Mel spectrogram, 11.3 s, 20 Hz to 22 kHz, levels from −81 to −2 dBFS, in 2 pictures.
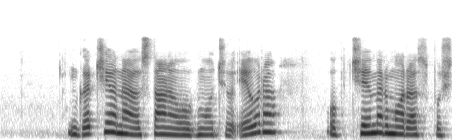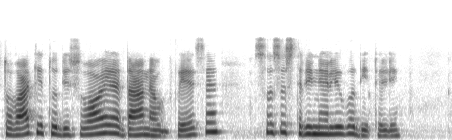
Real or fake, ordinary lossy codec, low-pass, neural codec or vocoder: fake; none; 7.2 kHz; codec, 16 kHz, 2 kbps, FunCodec, trained on Chinese and English, 25 frames a second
